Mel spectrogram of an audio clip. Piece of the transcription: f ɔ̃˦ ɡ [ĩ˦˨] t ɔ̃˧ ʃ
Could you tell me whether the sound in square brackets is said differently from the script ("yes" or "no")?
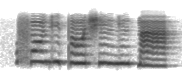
yes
